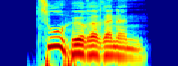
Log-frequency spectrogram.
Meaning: plural of Zuhörerin
- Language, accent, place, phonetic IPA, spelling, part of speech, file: German, Germany, Berlin, [ˈt͡suːˌhøːʁəʁɪnən], Zuhörerinnen, noun, De-Zuhörerinnen.ogg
